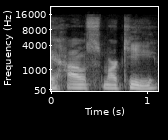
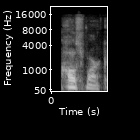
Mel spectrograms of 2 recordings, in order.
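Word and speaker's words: Housemarque: Mark or as as MAV likes to say house Marquee which I thought was hilarious I was sitting at work going Ma it's it's house Mark M stop the dev said it the dev said it right away he's like oh hous Mark okay I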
